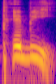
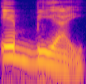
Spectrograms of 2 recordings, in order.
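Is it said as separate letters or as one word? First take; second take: one word; letters. First: It is spoken as one blended word. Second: It is spoken as three separate letters. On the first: The speaker calls it wrong. "আমরা তো একবারে বলি না যে ফেবি" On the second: The speaker calls it right. "যেমন ধরো বলা হলো এফবিআই"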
